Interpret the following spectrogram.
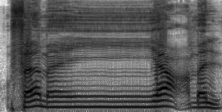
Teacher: hazamo sifa ya ghunna rero ikaba ica hano mu gice cyitwa al-khayshum ni kino gice cya hano hejuru mu zuru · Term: idgham bi ghunna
